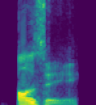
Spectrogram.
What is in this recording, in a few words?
"Aussie", British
